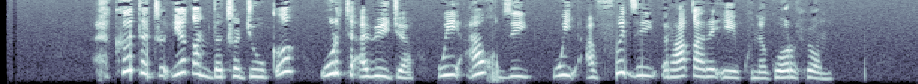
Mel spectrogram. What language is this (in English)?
Abkhazian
